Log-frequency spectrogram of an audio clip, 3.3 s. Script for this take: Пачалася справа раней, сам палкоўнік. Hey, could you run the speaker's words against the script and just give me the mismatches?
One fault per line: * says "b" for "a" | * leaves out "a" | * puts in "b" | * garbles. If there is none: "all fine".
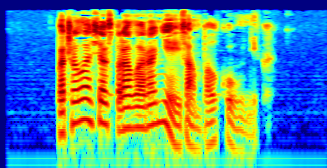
all fine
